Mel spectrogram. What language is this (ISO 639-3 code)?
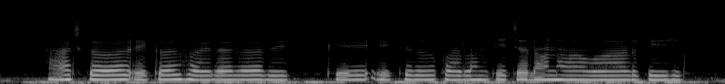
hne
